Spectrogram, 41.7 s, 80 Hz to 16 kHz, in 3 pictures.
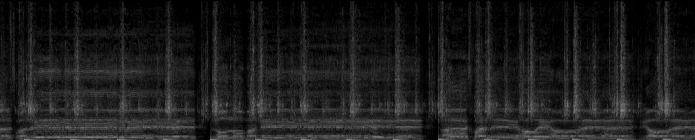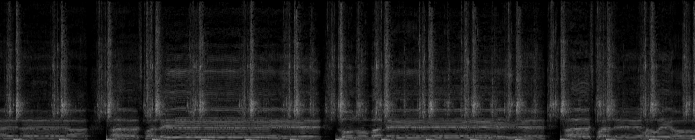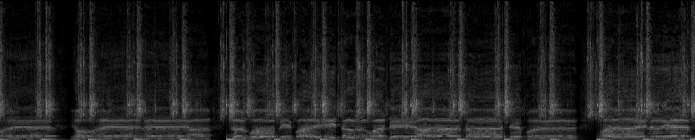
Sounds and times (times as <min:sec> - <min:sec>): Mantra: 0:00.0 - 0:41.7.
